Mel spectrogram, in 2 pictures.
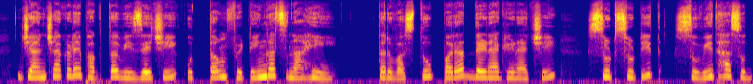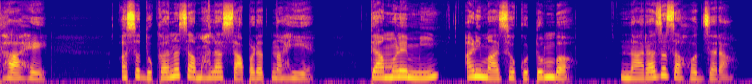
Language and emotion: Marathi, sad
